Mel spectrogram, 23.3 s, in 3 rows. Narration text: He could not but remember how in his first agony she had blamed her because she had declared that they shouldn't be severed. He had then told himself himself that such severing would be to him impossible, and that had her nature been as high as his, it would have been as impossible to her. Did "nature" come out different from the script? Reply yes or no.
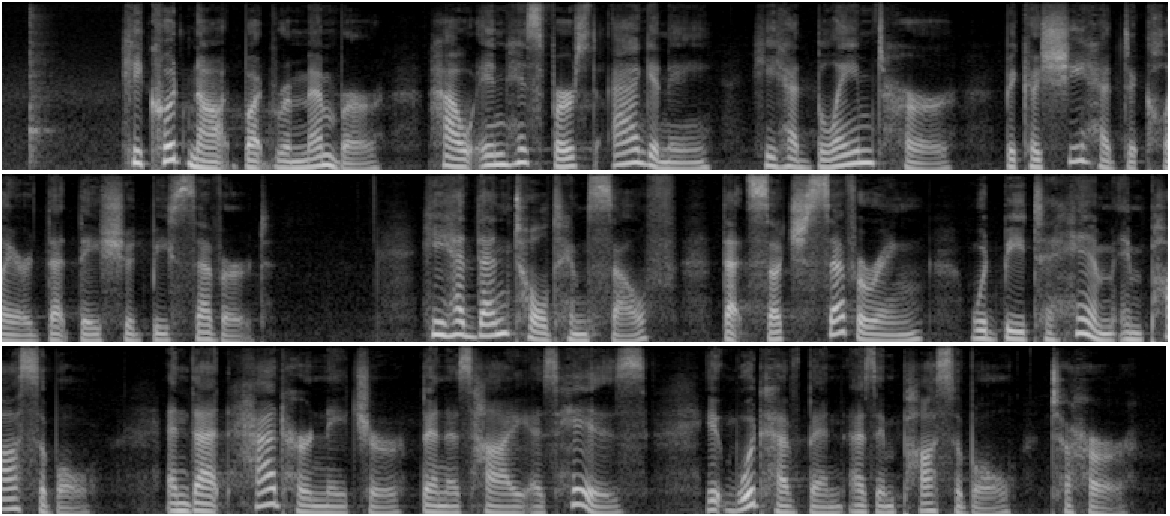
no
